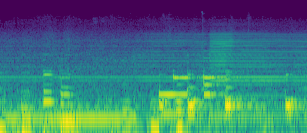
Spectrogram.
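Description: Electric guitar and electric bass playing loose, scattered single notes through their amps, with a low held note that stops about halfway. They are noodling rather than playing a song.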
